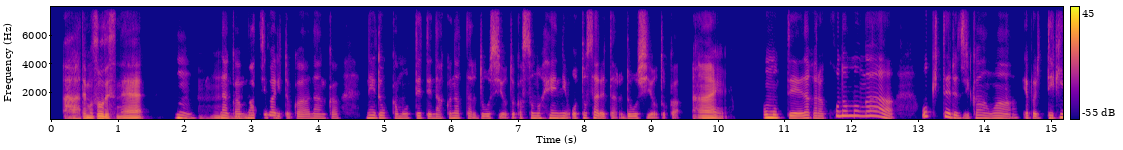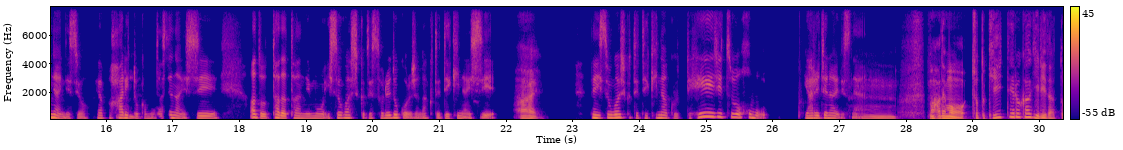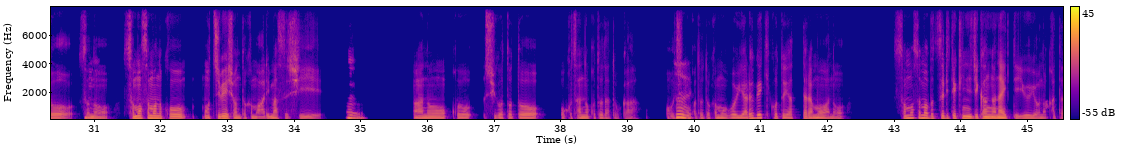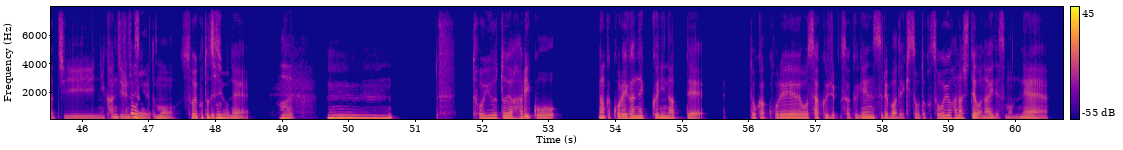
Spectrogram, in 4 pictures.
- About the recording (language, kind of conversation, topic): Japanese, advice, 日常の忙しさで創作の時間を確保できない
- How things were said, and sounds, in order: unintelligible speech; unintelligible speech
